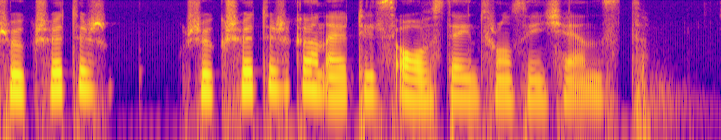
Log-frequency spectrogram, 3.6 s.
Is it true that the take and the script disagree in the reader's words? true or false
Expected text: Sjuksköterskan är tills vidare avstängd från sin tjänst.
true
